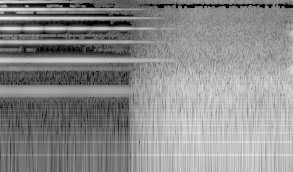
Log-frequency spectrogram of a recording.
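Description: A bright bell-like chime rings out and fades over about two seconds. Then comes an abrupt cut to a steady noise of freeway traffic.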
